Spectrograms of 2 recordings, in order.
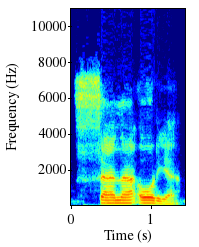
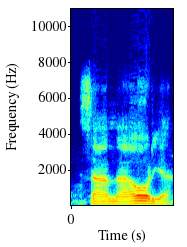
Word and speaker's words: zanahoria: So there is no C here, so the H is as if it is even wasn't there. The H is mute, is not there. So this is pronounced zanahoria, zanahoria, right?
